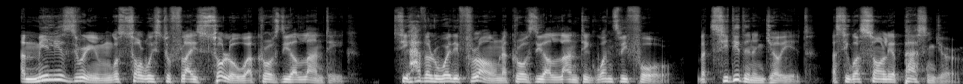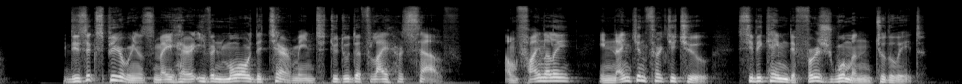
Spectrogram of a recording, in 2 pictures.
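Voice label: European Spanish accented English; GoLocalise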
